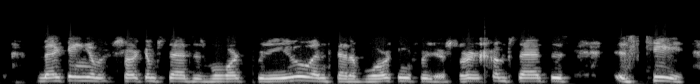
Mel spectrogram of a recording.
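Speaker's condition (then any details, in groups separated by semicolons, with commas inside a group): Spastic quadriplegic cerebral palsy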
